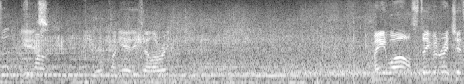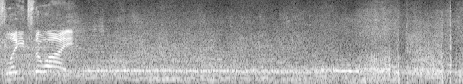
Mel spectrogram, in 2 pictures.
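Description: Racing car engines roar and whine at high revs.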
